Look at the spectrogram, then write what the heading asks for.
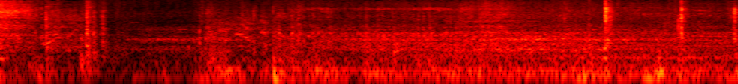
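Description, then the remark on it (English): A Land Rover engine runs with a steady low rumble throughout in fine drizzle, broken by sharp metallic clunks and grinding crunches as the gearbox is rubbed around to find a gear, with no one speaking. “The gearbox on this thing seems to be a bit of a soup dragon.”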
